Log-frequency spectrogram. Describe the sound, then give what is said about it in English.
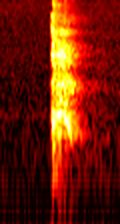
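A single sharp cough bursts out after a moment of near silence, loud, trailing off quickly into quiet. “Let me know when you're going to cough.”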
